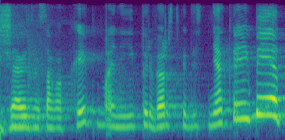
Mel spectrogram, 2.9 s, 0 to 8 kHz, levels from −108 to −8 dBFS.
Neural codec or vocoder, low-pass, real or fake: none; 7.2 kHz; real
